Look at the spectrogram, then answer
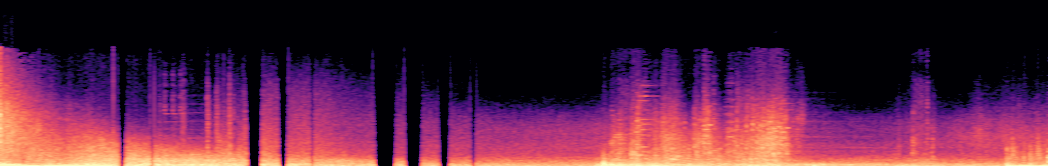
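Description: Ship guns firing broadside in a naval video game, a continuous dense rumble of cannon fire with clanking mechanisms and sea wash, broken by several brief dropouts, loud and steady with no talk.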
